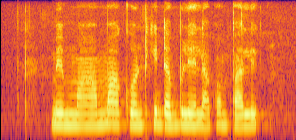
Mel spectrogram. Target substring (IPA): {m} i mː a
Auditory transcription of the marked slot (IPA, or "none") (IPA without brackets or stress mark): m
